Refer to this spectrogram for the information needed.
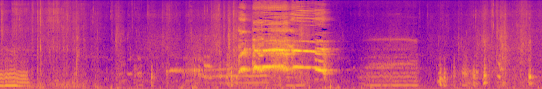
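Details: Gold Brahma chicken. A loud, drawn-out rooster crow rises and holds for about two seconds mid-clip. Steady clucking comes before it, and a flat, nasal call and sharp clucks follow.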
